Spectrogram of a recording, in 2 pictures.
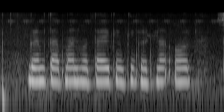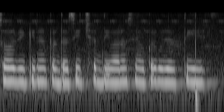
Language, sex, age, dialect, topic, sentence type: Hindi, female, 25-30, Marwari Dhudhari, agriculture, statement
